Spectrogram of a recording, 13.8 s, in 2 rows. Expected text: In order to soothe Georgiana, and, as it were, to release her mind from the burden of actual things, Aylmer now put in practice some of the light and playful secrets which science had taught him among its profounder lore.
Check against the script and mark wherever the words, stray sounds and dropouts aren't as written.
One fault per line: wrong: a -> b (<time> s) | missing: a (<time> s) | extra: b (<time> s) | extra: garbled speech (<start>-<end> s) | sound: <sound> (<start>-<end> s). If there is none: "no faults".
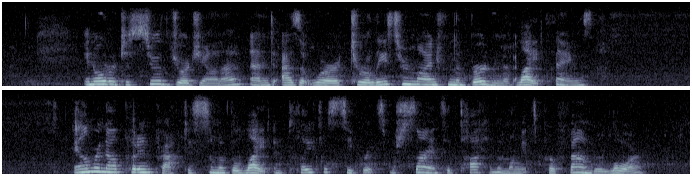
wrong: actual -> light (5.1 s)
